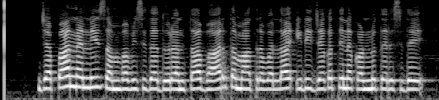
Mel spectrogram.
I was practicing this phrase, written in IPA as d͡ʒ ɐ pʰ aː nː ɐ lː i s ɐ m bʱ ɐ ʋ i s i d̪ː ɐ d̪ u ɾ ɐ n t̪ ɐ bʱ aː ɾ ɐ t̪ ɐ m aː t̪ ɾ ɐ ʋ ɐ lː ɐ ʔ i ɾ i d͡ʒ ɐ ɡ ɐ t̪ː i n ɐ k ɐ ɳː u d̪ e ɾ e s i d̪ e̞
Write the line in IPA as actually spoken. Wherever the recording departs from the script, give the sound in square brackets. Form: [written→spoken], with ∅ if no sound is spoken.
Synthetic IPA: d͡ʒ ɐ [pʰ→p] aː nː ɐ lː i s ɐ m bʱ ɐ ʋ i s i [d̪ː→d̪] ɐ d̪ u ɾ ɐ n t̪ ɐ bʱ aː ɾ ɐ t̪ ɐ m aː t̪ ɾ ɐ ʋ ɐ lː ɐ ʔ i [ɾ→ɽ] i d͡ʒ ɐ ɡ ɐ t̪ː i n ɐ k ɐ ɳː u [d̪→t̪] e ɾ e s i d̪ e̞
